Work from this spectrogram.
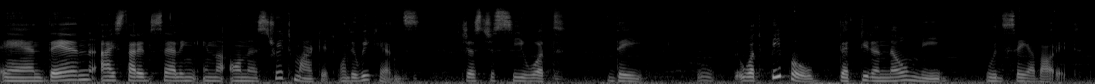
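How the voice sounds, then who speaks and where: With a Portuguese accent, a woman speaks at a fairly slow pace, leaving long, frequent pauses. The recording carries audible room echo. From Brazil. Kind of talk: interview. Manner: halting, with fillers and repeats.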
